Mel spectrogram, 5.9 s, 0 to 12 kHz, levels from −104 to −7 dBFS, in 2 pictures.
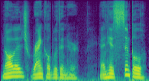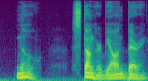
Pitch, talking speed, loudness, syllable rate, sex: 100 Hz, 130 wpm, -19 LUFS, 4.2 syllables/s, male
